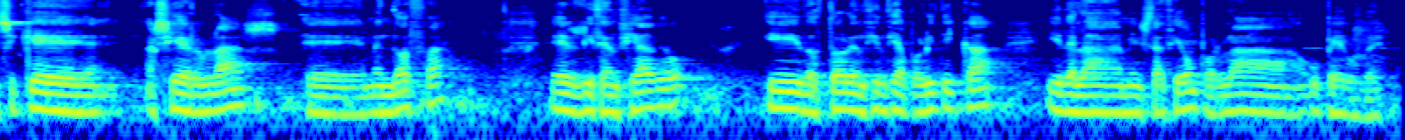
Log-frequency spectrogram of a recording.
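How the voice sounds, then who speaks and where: Soft-spoken and very slow, a man of medium pitch talks with fairly even intonation amid audible room echo and noticeable background noise. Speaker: event moderator introducing a speaker. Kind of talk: speaker introduction at a conference.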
